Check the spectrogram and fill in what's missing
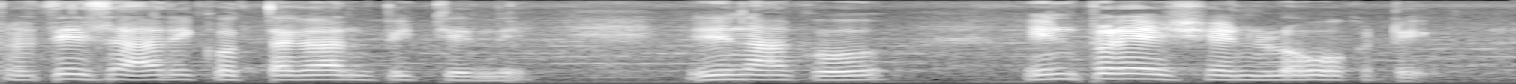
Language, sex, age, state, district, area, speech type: Telugu, female, 60+, Telangana, Hyderabad, urban, spontaneous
